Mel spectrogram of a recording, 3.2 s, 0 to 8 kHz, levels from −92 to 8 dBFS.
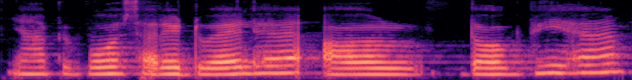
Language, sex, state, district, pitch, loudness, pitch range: Hindi, female, Bihar, West Champaran, 240 Hz, -15 LUFS, 230-270 Hz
